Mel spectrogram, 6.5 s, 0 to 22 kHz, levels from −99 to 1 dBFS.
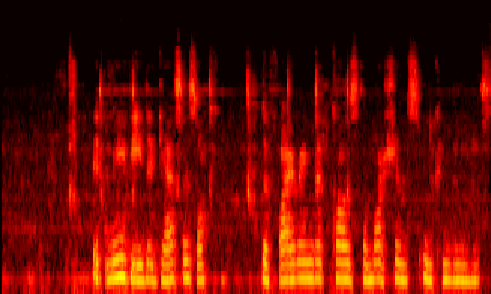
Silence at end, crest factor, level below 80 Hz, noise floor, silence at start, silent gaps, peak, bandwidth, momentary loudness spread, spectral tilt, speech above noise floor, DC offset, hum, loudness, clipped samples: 0 s; 16 dB; -68 dBFS; -65 dBFS; 0.4 s; none; -20 dBFS; 11 kHz; 17 LU; -5 dB/octave; 30 dB; under 0.1%; none; -36 LUFS; under 0.1%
